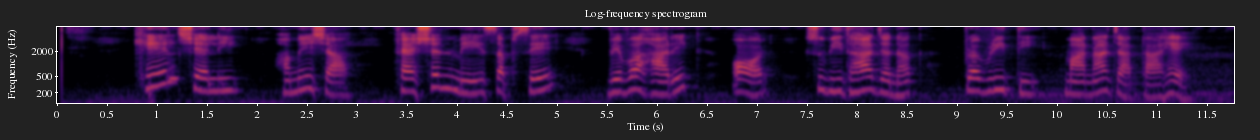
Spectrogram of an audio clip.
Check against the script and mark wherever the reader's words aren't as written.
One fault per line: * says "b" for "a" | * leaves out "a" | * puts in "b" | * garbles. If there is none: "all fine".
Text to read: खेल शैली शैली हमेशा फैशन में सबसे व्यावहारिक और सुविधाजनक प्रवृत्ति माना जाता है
* leaves out "शैली"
